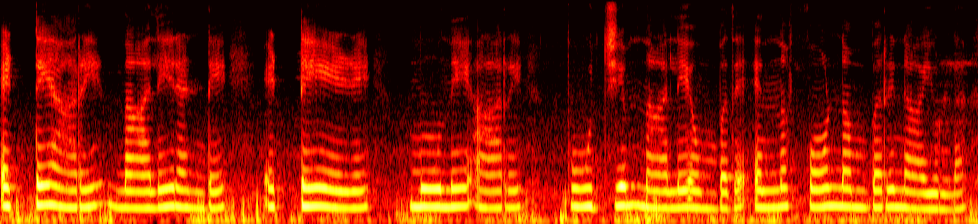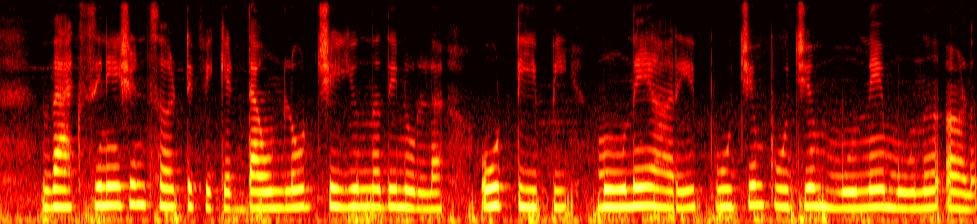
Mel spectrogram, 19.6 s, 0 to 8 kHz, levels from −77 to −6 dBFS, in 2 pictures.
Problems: background sounds at intervals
